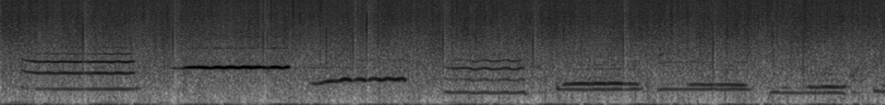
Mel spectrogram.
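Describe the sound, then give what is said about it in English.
Someone whistles three tones at once, a stacked chord of pitches held in short steady phrases that step up and down, with no talking, over a constant soft hiss. “You ever hear me do those three tones at once?”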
